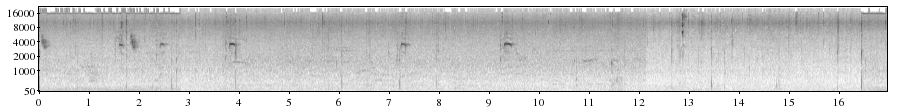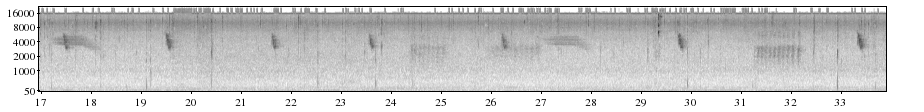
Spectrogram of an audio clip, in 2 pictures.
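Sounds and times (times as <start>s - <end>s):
water drip clicks: 0.0s - 9.7s, 10.6s - 33.9s
rain patter: 0.0s - 33.9s
high bird chirps: 9.2s - 9.8s, 16.6s - 18.3s, 21.5s - 22.0s, 26.0s - 28.0s
low hum: 16.5s - 33.9s.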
